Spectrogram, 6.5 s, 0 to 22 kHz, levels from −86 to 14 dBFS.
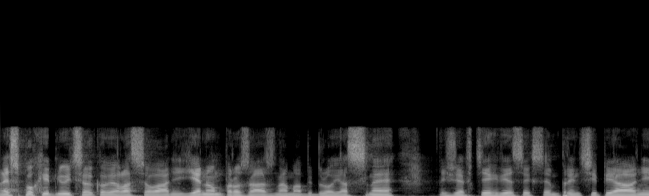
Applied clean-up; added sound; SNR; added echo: neural mask model DeepFilterNet 3.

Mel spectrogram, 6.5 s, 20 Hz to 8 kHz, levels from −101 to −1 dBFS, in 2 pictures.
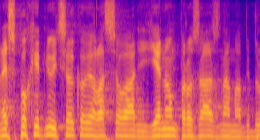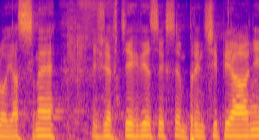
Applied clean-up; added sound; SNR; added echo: neural separator model SepFormer DNS4.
